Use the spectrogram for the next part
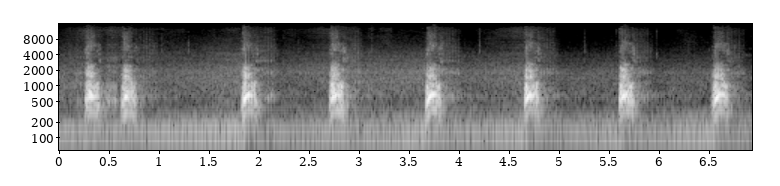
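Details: Eight sharp, heavy barks from River v Schwarzerwald, a five-year-old male Rottweiler doing bite training ahead of his ZTP trial, January 20, 2020. The first two come as a quick pair, the rest about one per second.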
